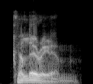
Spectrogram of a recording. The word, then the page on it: collyrium: British English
